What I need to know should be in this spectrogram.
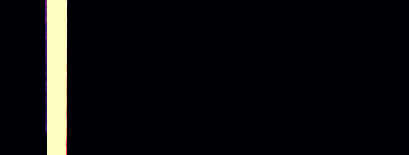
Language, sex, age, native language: Icelandic, female, 40-49, Icelandic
